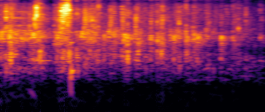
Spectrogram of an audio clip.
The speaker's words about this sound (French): Je sais qu'il y a plus de sœurs qui applaudissent. Je sais. Et le pasteur, merci. Ah, et puis il y a le frère aussi, j'ai j'ai vu.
